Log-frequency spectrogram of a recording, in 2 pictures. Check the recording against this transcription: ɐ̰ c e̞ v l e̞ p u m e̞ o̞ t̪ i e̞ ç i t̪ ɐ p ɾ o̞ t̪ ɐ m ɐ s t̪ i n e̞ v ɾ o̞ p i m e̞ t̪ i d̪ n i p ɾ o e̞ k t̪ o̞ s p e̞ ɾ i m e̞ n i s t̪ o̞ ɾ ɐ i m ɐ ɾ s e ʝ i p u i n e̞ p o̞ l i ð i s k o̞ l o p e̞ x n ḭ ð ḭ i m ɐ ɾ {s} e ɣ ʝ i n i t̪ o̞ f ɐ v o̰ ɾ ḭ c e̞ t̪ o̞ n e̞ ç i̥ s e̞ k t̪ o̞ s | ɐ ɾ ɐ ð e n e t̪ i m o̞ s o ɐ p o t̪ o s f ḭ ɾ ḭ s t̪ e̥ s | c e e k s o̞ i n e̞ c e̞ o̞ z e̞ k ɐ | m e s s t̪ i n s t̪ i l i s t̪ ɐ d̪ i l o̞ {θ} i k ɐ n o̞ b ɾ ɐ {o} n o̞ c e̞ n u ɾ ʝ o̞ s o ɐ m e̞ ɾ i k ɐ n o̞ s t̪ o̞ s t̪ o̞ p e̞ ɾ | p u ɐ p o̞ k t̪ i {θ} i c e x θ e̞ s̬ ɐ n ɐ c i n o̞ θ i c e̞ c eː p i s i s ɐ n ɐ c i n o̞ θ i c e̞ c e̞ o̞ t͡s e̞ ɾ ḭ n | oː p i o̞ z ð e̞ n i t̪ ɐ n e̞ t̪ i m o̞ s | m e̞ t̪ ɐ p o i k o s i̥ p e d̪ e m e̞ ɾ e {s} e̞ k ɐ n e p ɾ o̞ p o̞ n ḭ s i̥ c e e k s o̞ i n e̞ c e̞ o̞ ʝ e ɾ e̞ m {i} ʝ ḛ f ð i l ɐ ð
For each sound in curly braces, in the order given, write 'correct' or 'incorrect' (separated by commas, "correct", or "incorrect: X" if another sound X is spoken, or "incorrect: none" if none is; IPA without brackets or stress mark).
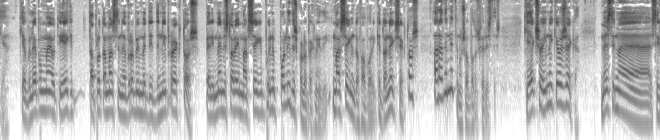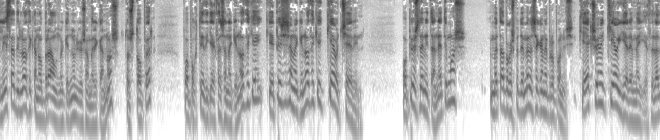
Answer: correct, correct, incorrect: u, correct, correct, incorrect: e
